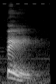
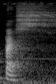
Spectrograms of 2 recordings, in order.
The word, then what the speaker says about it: tes: Dibacanya T. T, bukan tes. Oke, dibacanya T. S tidak dibaca.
